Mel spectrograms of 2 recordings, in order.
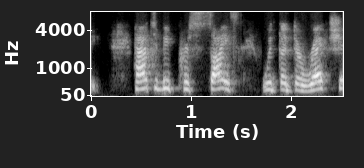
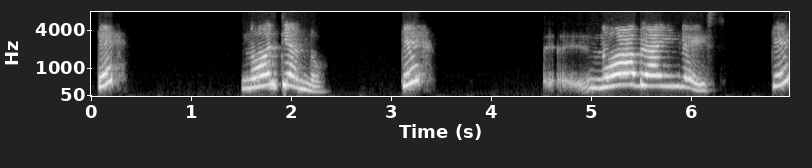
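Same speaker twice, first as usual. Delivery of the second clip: confused Spanish speaker; 5 semitones higher than usual. Retold or imitated. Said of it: "they're looking at you saying".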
